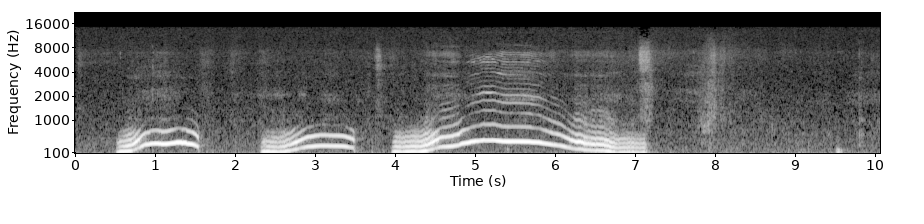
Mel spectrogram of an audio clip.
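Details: Agitated female house cat, upset by something outside, calling loudly at night: three harmonic yowls, the last a long arching wail lasting about three seconds, rising then falling in pitch, followed by quiet room noise.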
